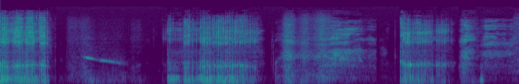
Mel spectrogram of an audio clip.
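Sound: person imitating snoring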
